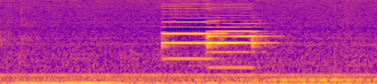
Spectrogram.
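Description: A robot vacuum's power-on tones after its side switch is flipped on: a brief, bright electronic chime of two stepped notes lasting under a second, rising clearly above a steady low hum, with no talking.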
